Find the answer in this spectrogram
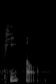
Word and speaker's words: people: So they've learned that O is a silent letter here.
